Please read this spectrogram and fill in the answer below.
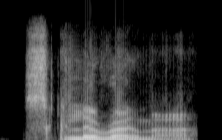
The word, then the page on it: scleroma: British English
